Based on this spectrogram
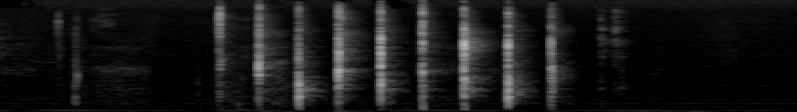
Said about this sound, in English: They warrant that round of applause.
